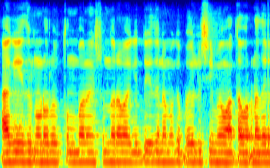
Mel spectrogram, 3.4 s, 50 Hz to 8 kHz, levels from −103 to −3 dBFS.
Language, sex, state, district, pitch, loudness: Kannada, male, Karnataka, Koppal, 130 Hz, -20 LUFS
